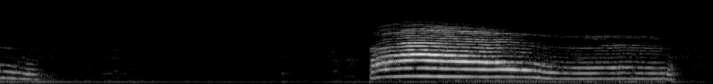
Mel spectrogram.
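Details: In a kitchen, two male cats square off over food. A short descending moan cuts off, silence follows, then a loud, harsh, sustained caterwaul swells and sags over three seconds before stopping abruptly.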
